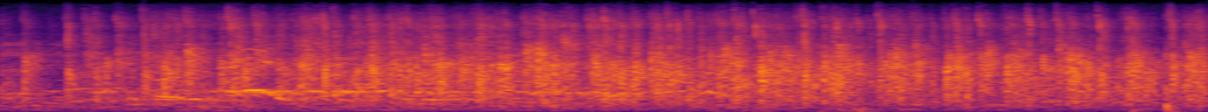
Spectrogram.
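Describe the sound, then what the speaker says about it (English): Audience at a membership month launch event gives sustained applause, many hands clapping densely and steadily throughout, with some voices mixed in beneath the clapping. "I'd like everyone to first stand up and give a big hand clap to these people."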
